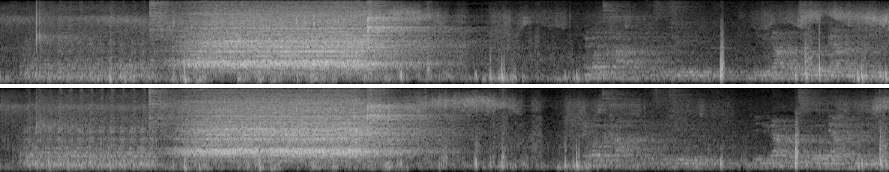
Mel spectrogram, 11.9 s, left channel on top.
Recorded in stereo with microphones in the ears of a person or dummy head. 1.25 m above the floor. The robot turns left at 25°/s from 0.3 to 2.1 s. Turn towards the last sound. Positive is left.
turn(degrees=-55)  # may be behind; listen again after turning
